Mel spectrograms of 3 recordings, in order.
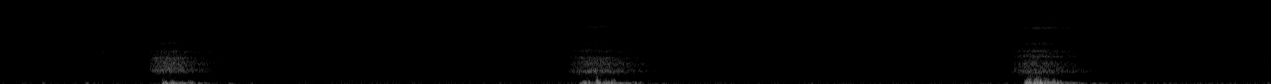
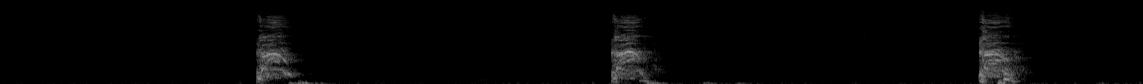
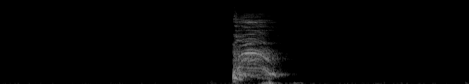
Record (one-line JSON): {"exhalation_length": "12.7 s", "exhalation_amplitude": 1176, "exhalation_signal_mean_std_ratio": 0.35, "three_cough_length": "11.4 s", "three_cough_amplitude": 3397, "three_cough_signal_mean_std_ratio": 0.28, "cough_length": "4.7 s", "cough_amplitude": 3461, "cough_signal_mean_std_ratio": 0.27, "survey_phase": "beta (2021-08-13 to 2022-03-07)", "age": "18-44", "gender": "Male", "wearing_mask": "No", "symptom_none": true, "smoker_status": "Current smoker (1 to 10 cigarettes per day)", "respiratory_condition_asthma": false, "respiratory_condition_other": false, "recruitment_source": "REACT", "submission_delay": "1 day", "covid_test_result": "Negative", "covid_test_method": "RT-qPCR", "influenza_a_test_result": "Unknown/Void", "influenza_b_test_result": "Unknown/Void"}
